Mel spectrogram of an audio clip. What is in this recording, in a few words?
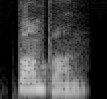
"pompon", Indian; Dictionary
